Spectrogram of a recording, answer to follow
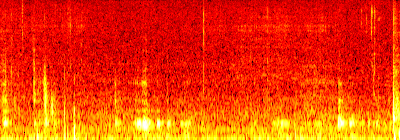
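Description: Faint small clicks and handling noise of a screwdriver bit and a rifle's front sight being fitted onto the barrel, with a soft scuffle about a second and a half in.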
